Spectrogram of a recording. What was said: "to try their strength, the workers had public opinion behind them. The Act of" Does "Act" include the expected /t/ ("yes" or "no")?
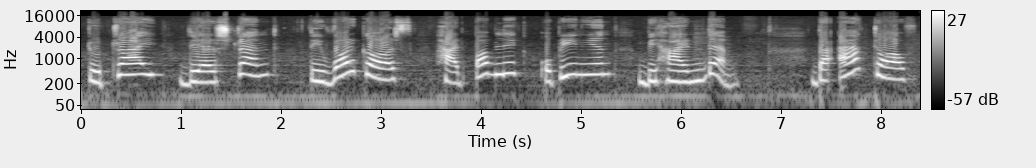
yes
